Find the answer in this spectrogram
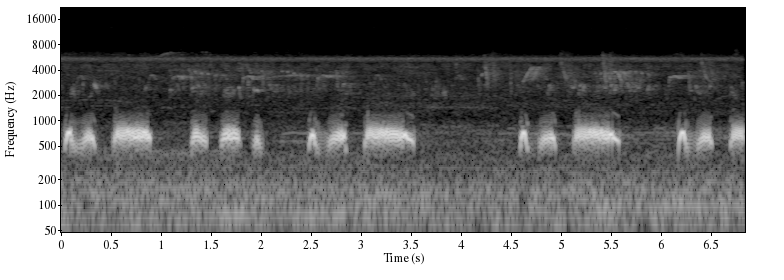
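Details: Spotted dove call meant for luring wild doves: hoarse cooing phrases of two or three short notes ending in one longer, drawn-out coo, each phrase repeated about every two seconds, with faint chirps of other small birds in the background.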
